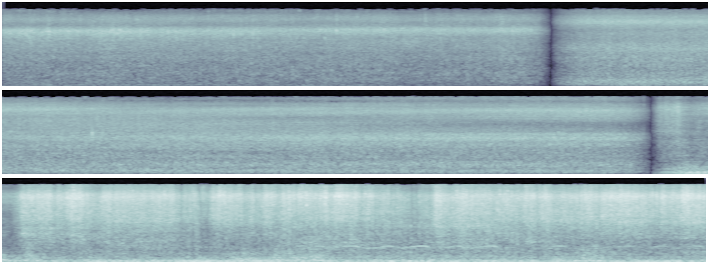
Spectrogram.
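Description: Floodwater rushing in a swollen river and pouring over a flooded road, a steady wash of water noise broken by two short dropouts. About two-thirds through it turns louder: inside a car driving in heavy rain, with a steady low engine hum under rain on the windscreen.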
